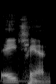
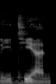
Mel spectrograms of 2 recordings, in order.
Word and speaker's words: Etienne: to keep telling people my name's A-Chane, not ETN. It's pronounced A-Chane.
